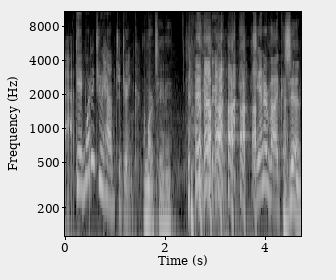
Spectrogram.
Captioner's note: laughter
